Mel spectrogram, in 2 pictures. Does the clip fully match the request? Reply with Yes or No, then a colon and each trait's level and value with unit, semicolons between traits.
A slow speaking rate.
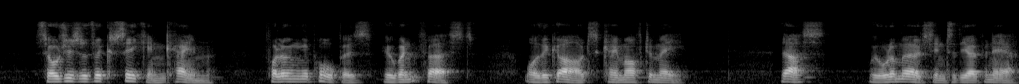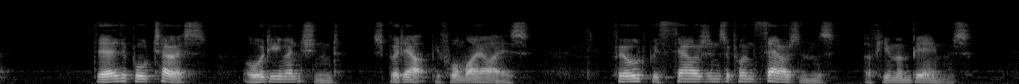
Yes: slow, 130 wpm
